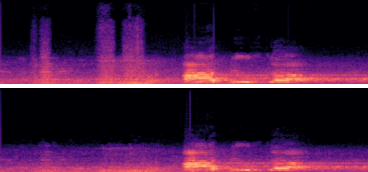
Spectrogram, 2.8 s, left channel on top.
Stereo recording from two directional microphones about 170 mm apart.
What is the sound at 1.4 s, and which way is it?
Speech, 40° left (ahead or behind).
